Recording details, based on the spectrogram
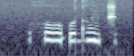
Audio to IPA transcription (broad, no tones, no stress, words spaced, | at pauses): θuːʔudðĩt͡ʃ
